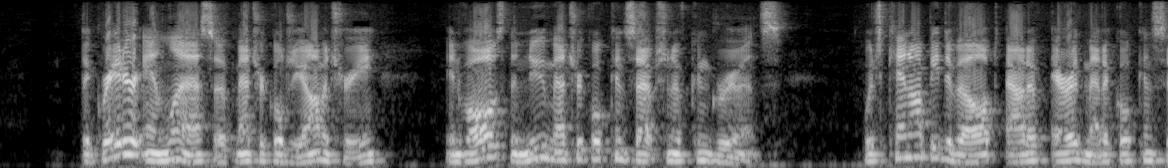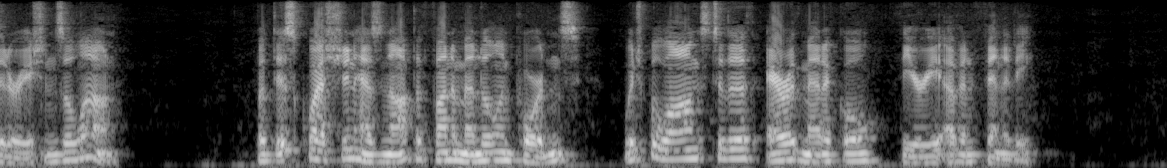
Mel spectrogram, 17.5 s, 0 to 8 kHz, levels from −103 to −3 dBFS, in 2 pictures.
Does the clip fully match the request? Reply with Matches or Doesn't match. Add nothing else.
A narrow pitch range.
Doesn't match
